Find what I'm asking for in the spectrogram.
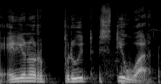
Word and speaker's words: Eleanor Pruitt Stewart: Daniel, Laura, teníamos muchas ganas de charlar con vosotros para que nos contéis la vida de Eleanor Pruitt Stewart. ¿Se pronuncia así? – Sí. – Así, tal cual.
